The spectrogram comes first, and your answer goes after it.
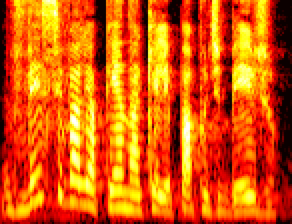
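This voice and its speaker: A woman's voice: mid-range voice, sing-song, fast talker, pushed and bright, faint music behind. A Brazilian woman playing a sardonic, teasing female vampire in a cartoon, with a flippant manner.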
